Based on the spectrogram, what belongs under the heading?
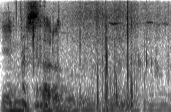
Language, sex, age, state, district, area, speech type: Kashmiri, male, 30-45, Jammu and Kashmir, Anantnag, rural, spontaneous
